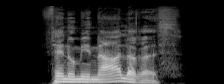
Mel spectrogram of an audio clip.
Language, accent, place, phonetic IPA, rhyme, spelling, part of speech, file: German, Germany, Berlin, [fɛnomeˈnaːləʁəs], -aːləʁəs, phänomenaleres, adjective, De-phänomenaleres.ogg
- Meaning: strong/mixed nominative/accusative neuter singular comparative degree of phänomenal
